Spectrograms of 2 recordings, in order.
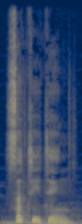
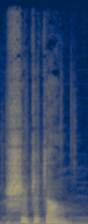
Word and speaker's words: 失智症: In Cantonese, it's 失智症. In Mandarin, it's 失智症.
